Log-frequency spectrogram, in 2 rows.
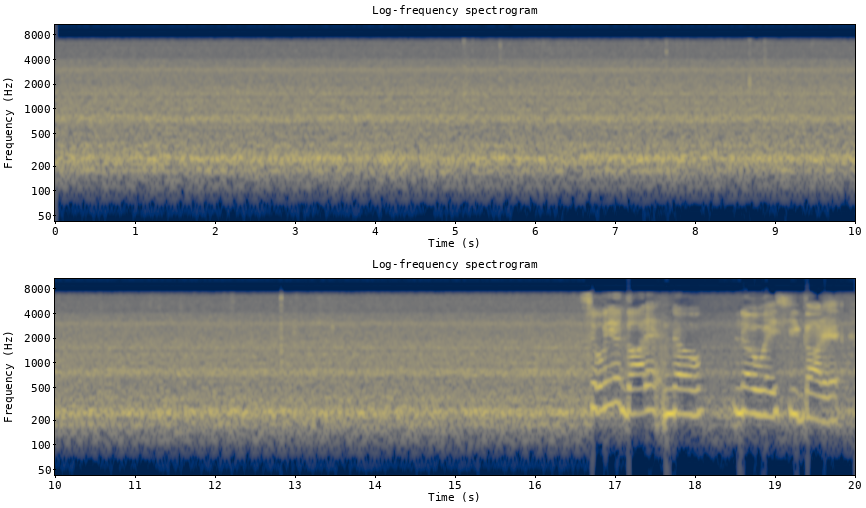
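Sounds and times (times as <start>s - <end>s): faint high whine: 0.0s - 20.0s.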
